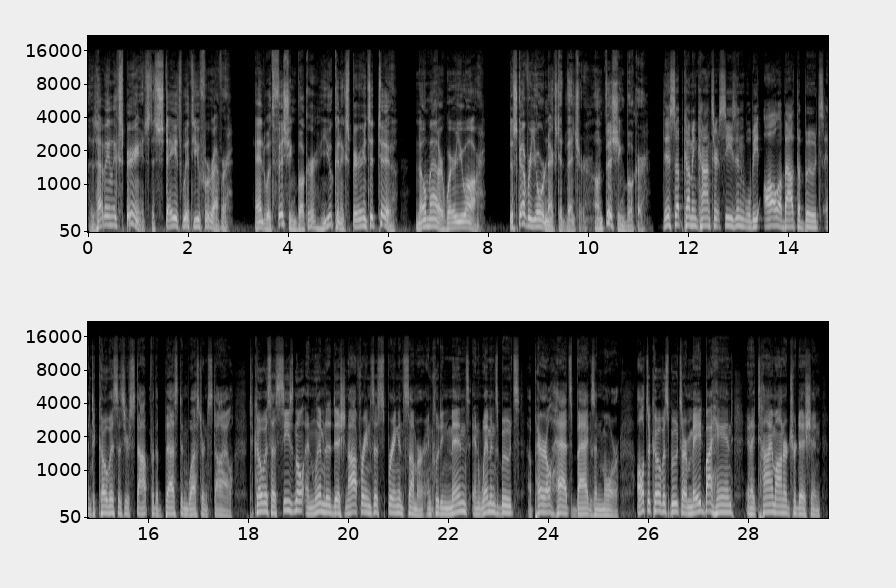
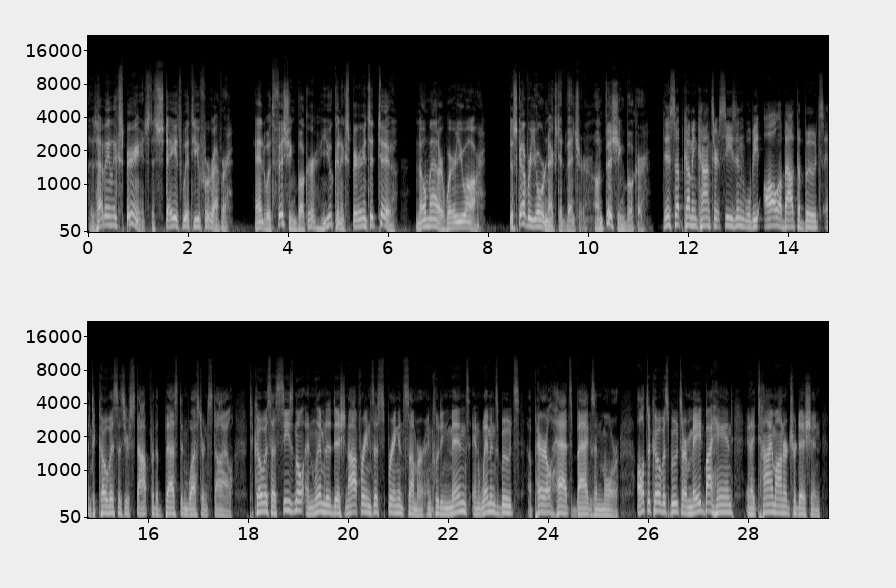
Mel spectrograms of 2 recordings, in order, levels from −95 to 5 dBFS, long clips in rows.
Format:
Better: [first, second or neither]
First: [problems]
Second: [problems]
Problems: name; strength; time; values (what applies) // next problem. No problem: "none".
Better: first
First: none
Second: muffled; slightly; fading above 2.5 kHz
